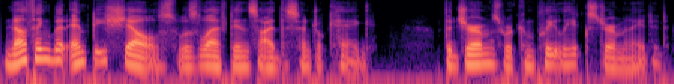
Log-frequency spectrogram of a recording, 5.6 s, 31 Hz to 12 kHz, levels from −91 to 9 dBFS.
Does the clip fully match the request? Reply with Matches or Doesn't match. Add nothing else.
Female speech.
Doesn't match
